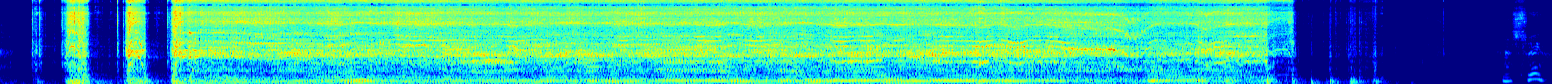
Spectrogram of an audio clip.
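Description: Power drill boring through a garage or workshop wall, a loud steady whining grind running for about fourteen seconds between a few short bursts at the start and end.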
